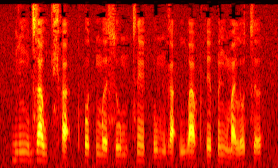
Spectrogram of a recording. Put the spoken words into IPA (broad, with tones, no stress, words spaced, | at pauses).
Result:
ɡĩ˦ŋd͡za˥˧wt͡ɕʰa˨ʔ pʰo˦t̚ mə˧su˧m t͡sẽ˥˧hu˨˩mɡa˨ʔ ŋwa˨˩pʰe˧ pẽ˥˧ŋma˨˩lo˧ t͡sə˨˦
